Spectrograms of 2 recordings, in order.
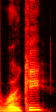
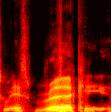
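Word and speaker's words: Röki: Is it Roki? So you have to say it like you're from Hull. So it's Rurky. The O with the umlaut is like an sound.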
